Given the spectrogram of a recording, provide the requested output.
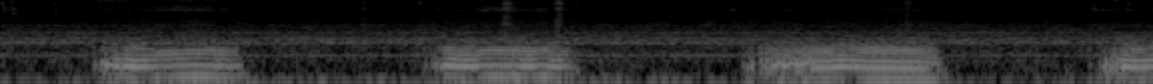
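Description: A French Bulldog snores in deep, rumbling, harmonic bursts, each lasting about a second.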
